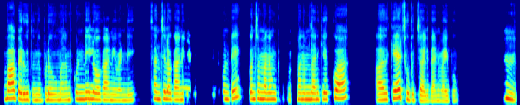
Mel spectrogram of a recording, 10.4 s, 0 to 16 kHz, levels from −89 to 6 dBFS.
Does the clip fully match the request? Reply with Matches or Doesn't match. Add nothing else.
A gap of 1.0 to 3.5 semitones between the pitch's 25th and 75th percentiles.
Matches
